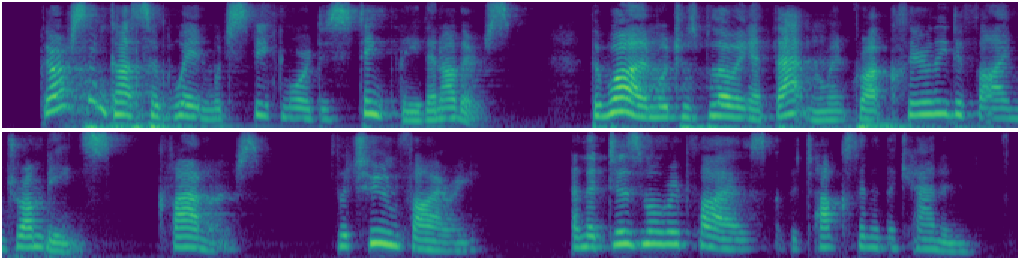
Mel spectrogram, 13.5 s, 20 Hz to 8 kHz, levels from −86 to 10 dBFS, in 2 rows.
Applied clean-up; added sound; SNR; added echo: neural mask model DeepFilterNet 3.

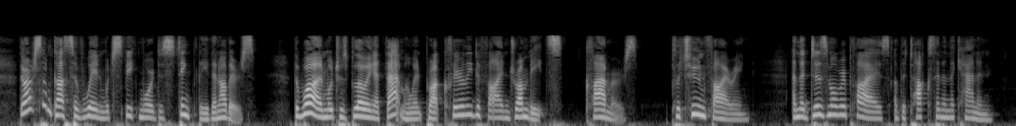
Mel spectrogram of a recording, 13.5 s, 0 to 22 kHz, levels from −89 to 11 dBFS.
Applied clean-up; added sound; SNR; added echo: none; none; none; none.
